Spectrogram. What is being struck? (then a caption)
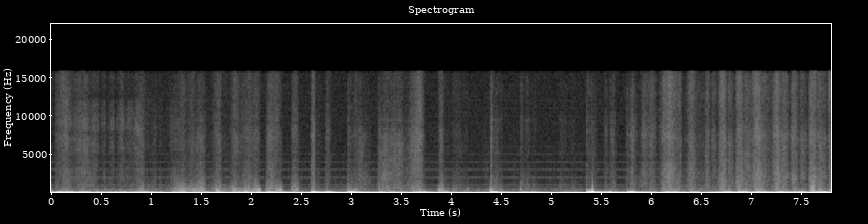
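Metal mesh microphone grille. A plush toy's soft feet tap repeatedly on top of the hollow black metal mesh grille of a red microphone. The taps come out as dull, low thuds over a steady low rumble, with faint brighter ticks.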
